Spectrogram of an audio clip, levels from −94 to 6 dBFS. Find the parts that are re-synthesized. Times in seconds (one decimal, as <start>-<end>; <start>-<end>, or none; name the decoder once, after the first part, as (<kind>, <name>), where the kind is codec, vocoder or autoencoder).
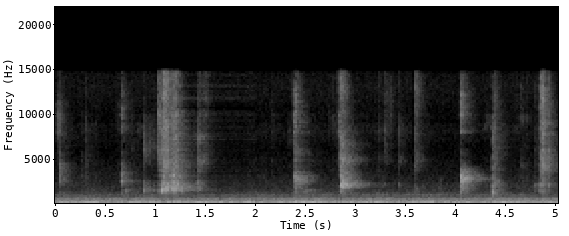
1.2-2.0 (autoencoder, DAC-VAE)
